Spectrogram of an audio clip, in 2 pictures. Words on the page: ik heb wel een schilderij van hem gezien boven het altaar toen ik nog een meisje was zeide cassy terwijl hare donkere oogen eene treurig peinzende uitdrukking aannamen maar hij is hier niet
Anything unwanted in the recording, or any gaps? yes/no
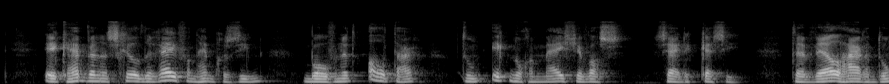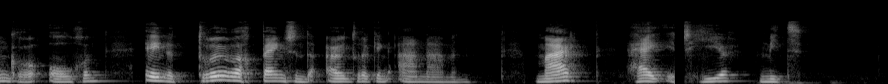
yes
